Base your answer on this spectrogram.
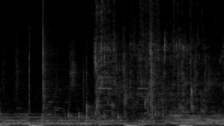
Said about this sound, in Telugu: ఇప్పుడు చింతపండు రసం యాడ్ చేసాం కాబట్టి కొంచెము వాటర్ యాడ్ చేద్దాం.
